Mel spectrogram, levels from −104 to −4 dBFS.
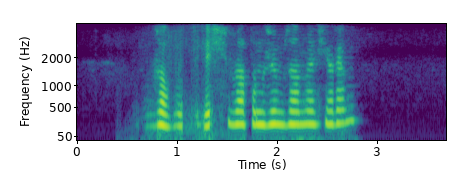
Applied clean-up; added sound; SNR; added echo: neural separator model SepFormer WHAM!.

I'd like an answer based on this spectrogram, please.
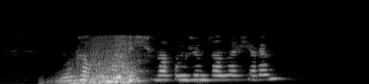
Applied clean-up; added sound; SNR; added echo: classical method log-MMSE.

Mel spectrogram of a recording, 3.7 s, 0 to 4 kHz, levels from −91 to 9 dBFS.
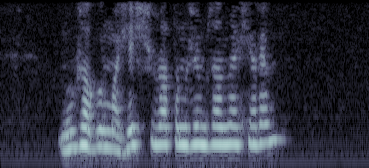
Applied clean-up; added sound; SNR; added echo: none; none; none; none.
